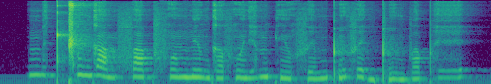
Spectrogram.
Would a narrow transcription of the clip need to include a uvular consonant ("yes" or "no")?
no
